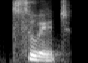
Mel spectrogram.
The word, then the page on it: suet: Indian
